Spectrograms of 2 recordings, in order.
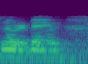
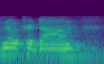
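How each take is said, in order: First: It is said with an American pronunciation. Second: It is said with a French pronunciation. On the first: This is how the US football team's name is said. "if you're in the U S and you're talking about the football team" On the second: This is how it is said in France. "if you're in France"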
